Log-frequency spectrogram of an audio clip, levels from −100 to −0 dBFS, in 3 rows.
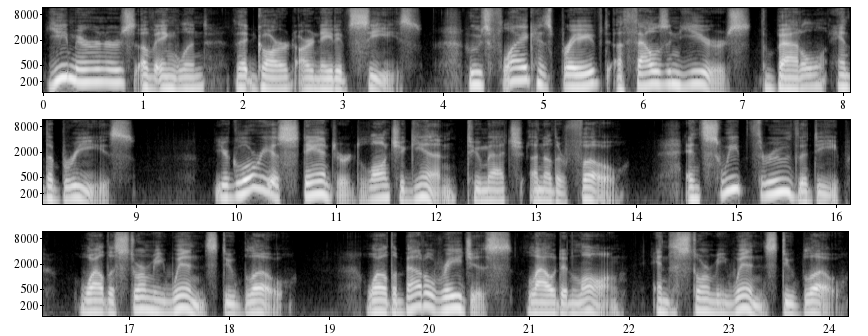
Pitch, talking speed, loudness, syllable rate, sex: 145 Hz, 135 wpm, -19 LUFS, 3.7 syllables/s, male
